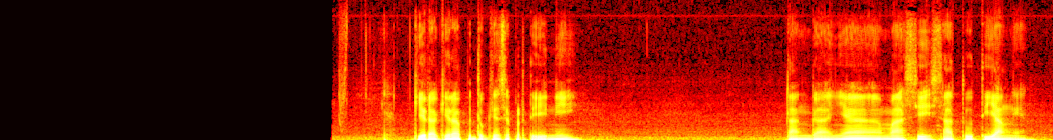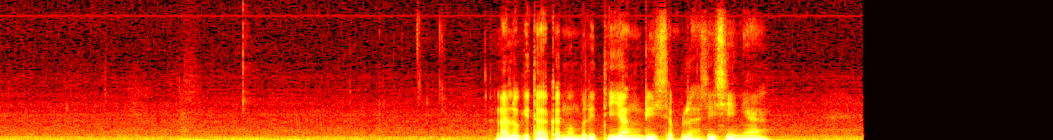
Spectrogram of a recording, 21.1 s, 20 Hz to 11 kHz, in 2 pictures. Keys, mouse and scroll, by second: 0.4 click, 1.7 middle click, 4.0 click, 5.3 click, 5.8 middle click, 9.6-10.2 scroll down 2, 10.2 middle click, 12.8-13.3 scroll down 3, 13.7 middle click, 15.3 middle click, 17.7 scroll up 2, 19.3 click, 20.7 middle click.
